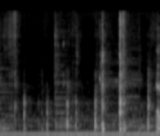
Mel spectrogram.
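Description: A handful of light clicks and taps from a spatula scraping Cool Whip out of its plastic tub into a glass bowl, over soft background music.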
